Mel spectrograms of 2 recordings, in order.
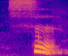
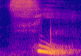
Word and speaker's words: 四: you can feel that when you pronounce 四, you can feel your mouth is exerting a horizontal force, right? But it's gentle. While you say C, it's stronger. The horizontal force is stronger, right?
